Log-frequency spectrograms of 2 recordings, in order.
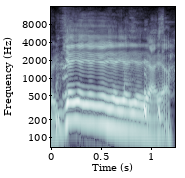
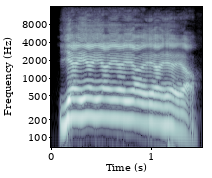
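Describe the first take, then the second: First: The repeated yeahs come at a faster pace. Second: The repeated yeahs come at a slower pace.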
